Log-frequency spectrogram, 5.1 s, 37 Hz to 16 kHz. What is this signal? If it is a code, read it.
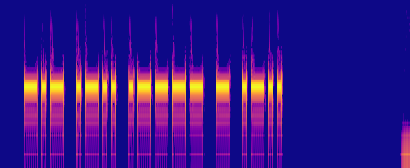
Morse code, heard as a keyed tone, about 26 wpm, 700 Hz. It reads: KL1TL
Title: Speed Racing - USA Call Signs 22wpm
